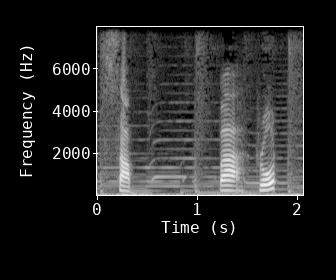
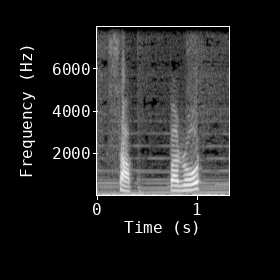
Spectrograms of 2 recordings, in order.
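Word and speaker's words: sập pa rốt (สับปะรด): hai chục bạc một bịch á thơm á là tiếng thái đọc là sập pa rốt nè sập pa rốt sập pa rốt nha sập parrot mình đọc nhanh nhanh một xíu tại vì cái từ này nó dính vô nhau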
